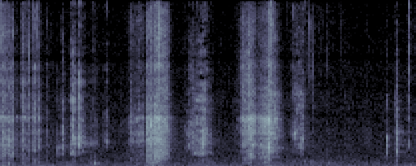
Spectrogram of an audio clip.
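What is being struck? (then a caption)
Bar of soap scraped with a blade. A box cutter blade scrapes a yellow oval bar of very dry solid soap held in the hand, shaving powder off the bar. Bright, dry rasping strokes hiss and crackle, with two longer, louder scrapes in the middle and short light scratches between them. There is almost no low end and no ringing.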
